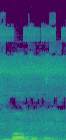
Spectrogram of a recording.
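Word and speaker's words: Burberry: बहुत अच्छा ब्रांड है, बट प्रोनाउंसिएशन इज़ बर्बरी।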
